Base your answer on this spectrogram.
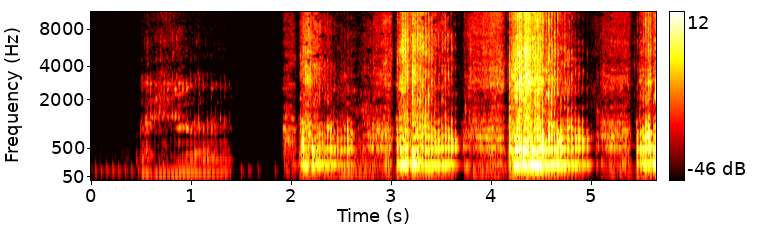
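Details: Lion (Panthera leo), mating growl: vocalizing during mating.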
